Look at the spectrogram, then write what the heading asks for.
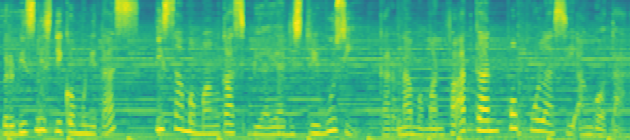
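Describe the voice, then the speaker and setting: A woman narrates a news feature in a steady, measured read at an ordinary pitch. Music plays clearly beneath her voice-over. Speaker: reporter.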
